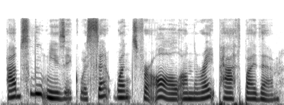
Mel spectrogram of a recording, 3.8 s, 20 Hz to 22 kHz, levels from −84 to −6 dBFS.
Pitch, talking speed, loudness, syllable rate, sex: 210 Hz, 205 wpm, -17 LUFS, 4.7 syllables/s, female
